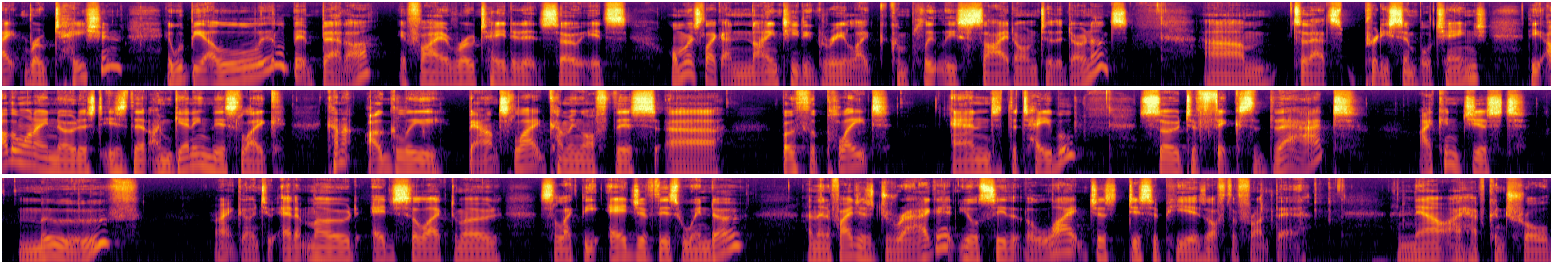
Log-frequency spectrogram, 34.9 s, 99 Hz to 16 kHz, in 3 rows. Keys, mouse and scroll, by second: 0.9 KP_0, 2.2 click, 9.1 shift+middle click, 10.9 middle click, 11.4 shift+middle click, 11.7 shift+middle click, 12.8 shift+scroll up 1, 15.8 click, 19.6 Escape, 20.5 KP_0, 21.4 middle click, 21.6 scroll down 1, 22.1 middle click, 22.5 shift+middle click, 23.2 click, 23.7 Tab, 25.5 2, 26.1 click, 26.6 scroll up 1, 28.4 middle click, 29.1 g, 29.4 middle click, 32.3 click, 32.6 Tab, 33.0 KP_0, 34.1 alt+a.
